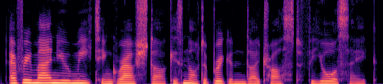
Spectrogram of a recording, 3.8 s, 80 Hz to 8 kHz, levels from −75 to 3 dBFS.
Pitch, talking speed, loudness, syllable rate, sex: 195 Hz, 235 wpm, -16 LUFS, 5.1 syllables/s, female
